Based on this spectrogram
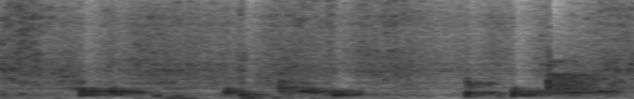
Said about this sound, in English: Would you like to give the noodles a quick stir? I'd love to. Thank you. So as you can see, I'm just constantly moving it around. I don't want anything to burn, otherwise it gives your soup more of a roasted flavor.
